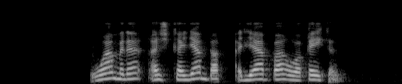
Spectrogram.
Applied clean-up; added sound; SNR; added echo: neural mask model DeepFilterNet 3.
